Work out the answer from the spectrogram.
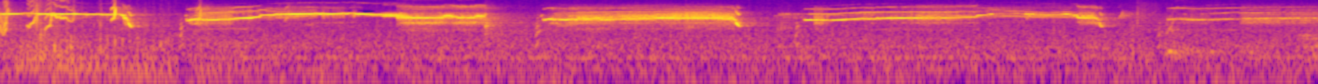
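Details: Bald eagle in Michigan giving high, thin whistled calls, several drawn-out piping notes about a second long with slight rises and falls, some overlapping as if from more than one bird, separated by short gaps.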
